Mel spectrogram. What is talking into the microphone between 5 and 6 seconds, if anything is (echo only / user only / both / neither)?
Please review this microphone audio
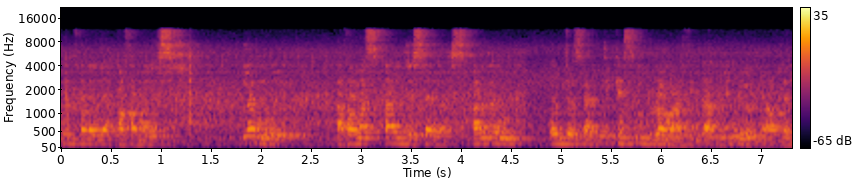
echo only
